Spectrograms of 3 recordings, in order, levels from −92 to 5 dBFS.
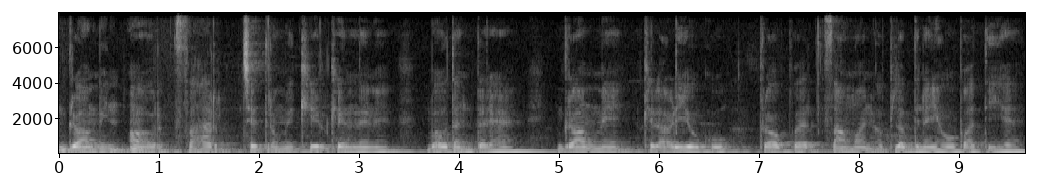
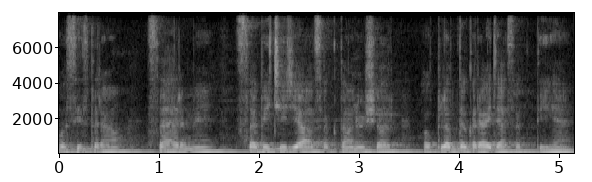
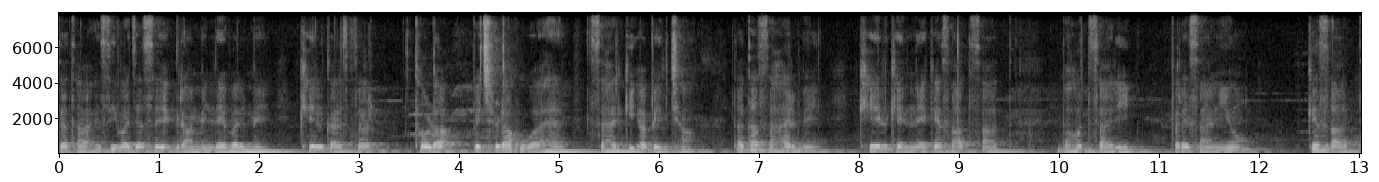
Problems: background conversations at intervals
